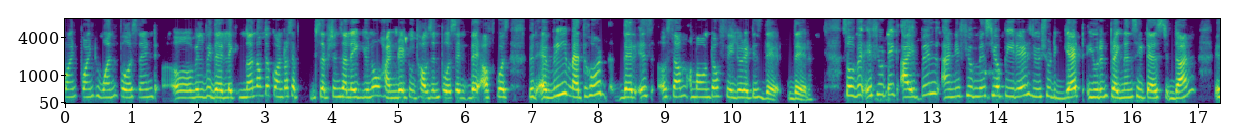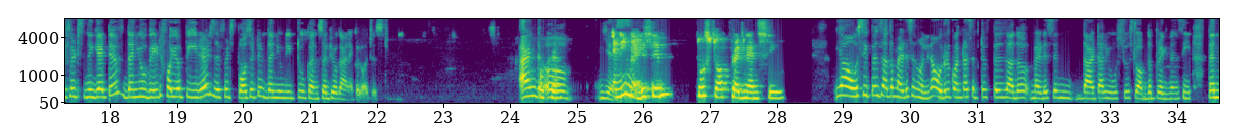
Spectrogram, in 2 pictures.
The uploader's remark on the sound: an audio version of our Instagram live session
